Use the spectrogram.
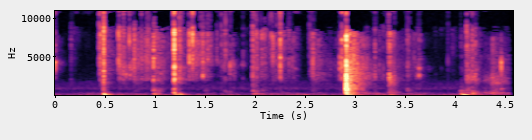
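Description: A knife tip carves a small, crumbly chunk of cream-colored dry soap held between the fingers, breaking it into crumbs. Irregular bursts of crisp, bright cracking and crumbling are heard, with sharp snaps and soft, gritty scraping in between.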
